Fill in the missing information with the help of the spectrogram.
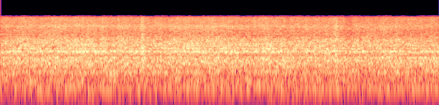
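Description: Tempoyak (fermented durian) mixture frying in a wok on a gas stove while stirred with a wooden spatula: a steady sizzling hiss.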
